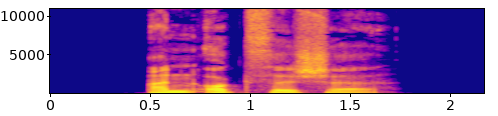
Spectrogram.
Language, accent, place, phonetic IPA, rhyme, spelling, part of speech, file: German, Germany, Berlin, [anˈɔksɪʃə], -ɔksɪʃə, anoxische, adjective, De-anoxische.ogg
- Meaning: inflection of anoxisch: 1. strong/mixed nominative/accusative feminine singular 2. strong nominative/accusative plural 3. weak nominative all-gender singular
